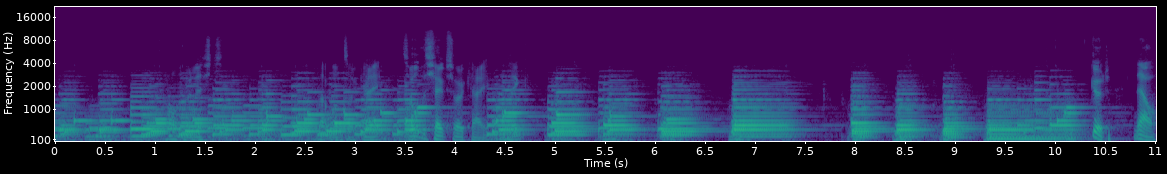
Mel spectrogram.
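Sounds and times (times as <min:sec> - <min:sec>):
digital piano block chords: 0:00.0 - 0:10.6.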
